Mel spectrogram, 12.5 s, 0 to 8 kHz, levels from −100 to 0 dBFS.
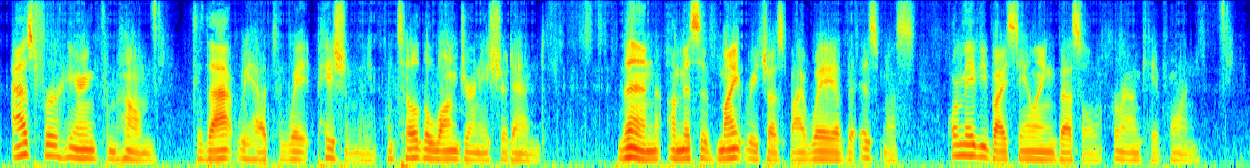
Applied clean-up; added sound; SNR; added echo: neural separator model SepFormer DNS4.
